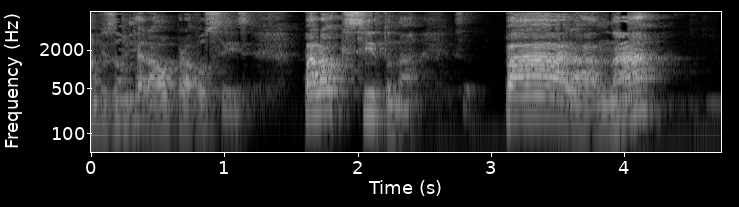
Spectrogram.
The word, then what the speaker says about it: Paraná: digo a palavra Paraná, a sílaba mais forte que nós falamos aí é o RA, o último RA, Paraná, o NA, Paraná, e o acento agudo no A, ok?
